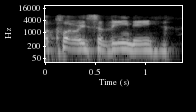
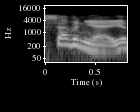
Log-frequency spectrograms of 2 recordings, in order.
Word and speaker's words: Sevigny: And I was like, oh, it's Sevigny. It's not Savini.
